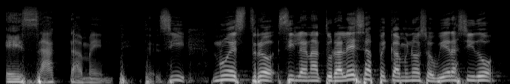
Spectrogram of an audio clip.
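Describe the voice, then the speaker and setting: A middle-aged male pastor preaching a sermon, quizzing his congregation and swinging between loud emphatic rises and quiet low drops. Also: sing-song, normal speed.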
